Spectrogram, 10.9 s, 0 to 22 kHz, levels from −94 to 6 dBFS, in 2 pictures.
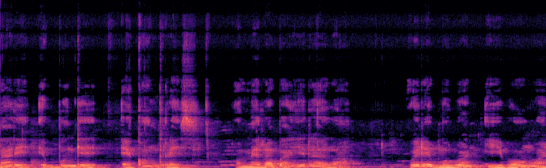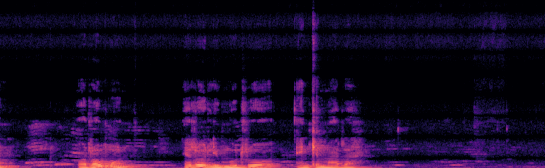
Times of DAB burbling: none

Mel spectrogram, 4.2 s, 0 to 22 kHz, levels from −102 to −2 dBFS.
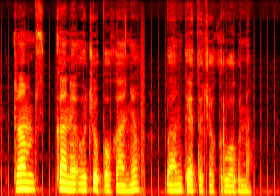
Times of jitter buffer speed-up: none

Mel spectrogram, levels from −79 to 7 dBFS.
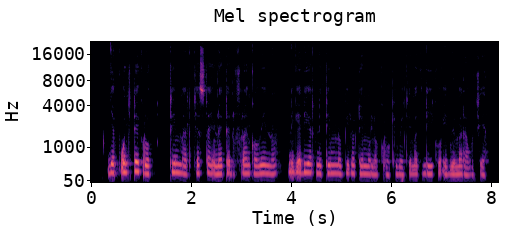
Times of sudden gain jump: none

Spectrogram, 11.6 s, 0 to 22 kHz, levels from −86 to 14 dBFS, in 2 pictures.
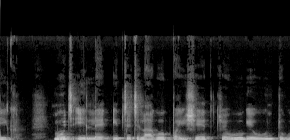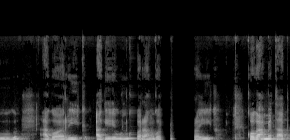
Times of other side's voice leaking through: none

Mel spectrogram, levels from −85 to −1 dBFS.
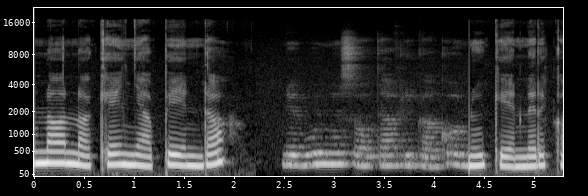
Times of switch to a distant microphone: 2.21-4.35

